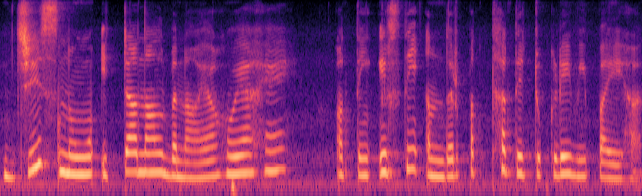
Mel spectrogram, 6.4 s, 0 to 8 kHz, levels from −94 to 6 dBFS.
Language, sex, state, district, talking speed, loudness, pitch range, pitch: Punjabi, female, Punjab, Kapurthala, 160 wpm, -15 LUFS, 210-255 Hz, 235 Hz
